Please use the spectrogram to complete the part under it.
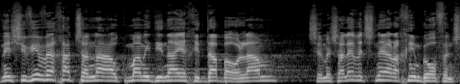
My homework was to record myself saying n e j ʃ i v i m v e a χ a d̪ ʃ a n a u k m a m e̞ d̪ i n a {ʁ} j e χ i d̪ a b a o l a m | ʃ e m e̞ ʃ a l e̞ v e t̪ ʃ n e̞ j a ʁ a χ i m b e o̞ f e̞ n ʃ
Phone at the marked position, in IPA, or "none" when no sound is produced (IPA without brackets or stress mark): none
